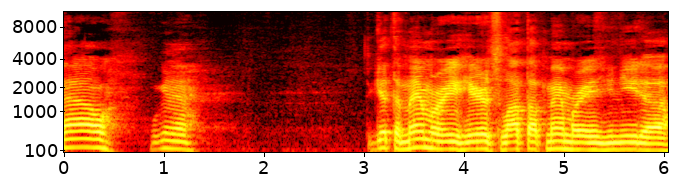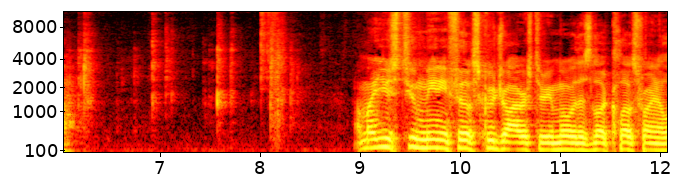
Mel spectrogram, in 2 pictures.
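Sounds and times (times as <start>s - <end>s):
small metal tools clinking: 6.2s - 8.5s.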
